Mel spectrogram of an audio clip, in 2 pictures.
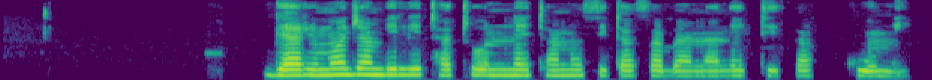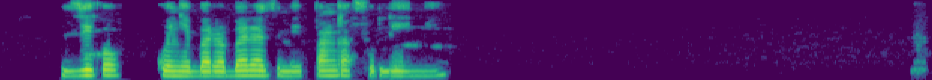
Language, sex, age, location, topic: Swahili, female, 18-24, Kisii, finance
